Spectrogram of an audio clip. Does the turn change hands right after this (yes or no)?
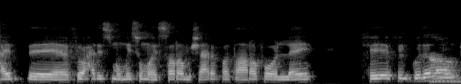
no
